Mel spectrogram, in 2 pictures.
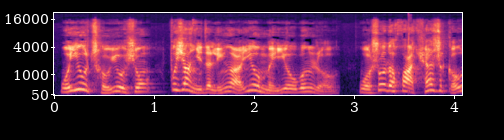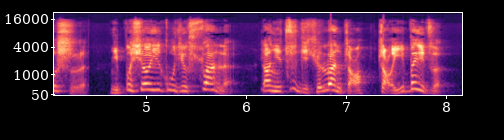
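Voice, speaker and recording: A reader voicing a proud, sharp-tongued young swordswoman in an audiobook of a novel, mocking and quick to take offense. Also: mid-range voice, big pitch swings, breathy edge. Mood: indignant. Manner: quick-tempered, mocking and sulky. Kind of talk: audiobook reading.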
